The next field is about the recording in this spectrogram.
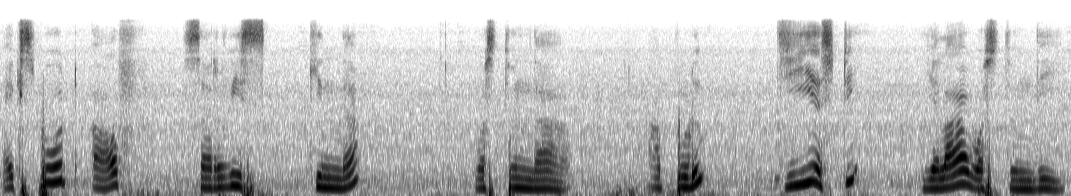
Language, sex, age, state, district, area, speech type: Telugu, male, 18-30, Andhra Pradesh, Nandyal, urban, spontaneous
